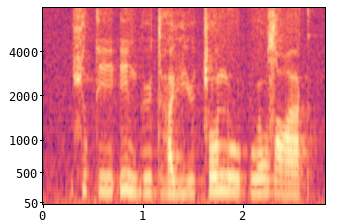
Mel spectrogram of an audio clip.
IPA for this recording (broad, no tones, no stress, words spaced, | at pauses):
çukiːʔimbʉː dʱavʲʉːconuː puːzˤaːɡ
